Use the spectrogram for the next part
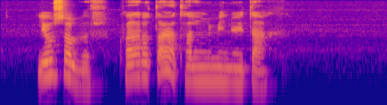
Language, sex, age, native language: Icelandic, female, 40-49, Icelandic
